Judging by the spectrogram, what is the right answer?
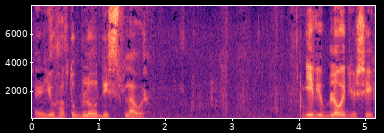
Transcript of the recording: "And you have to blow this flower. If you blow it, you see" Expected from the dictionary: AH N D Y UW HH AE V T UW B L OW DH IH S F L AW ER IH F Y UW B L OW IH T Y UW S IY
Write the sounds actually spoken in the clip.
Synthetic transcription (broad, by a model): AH N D Y UW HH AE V T UW B L OW DH IH S F L AW ER IH F Y UW B L OW IH T Y UW S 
